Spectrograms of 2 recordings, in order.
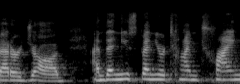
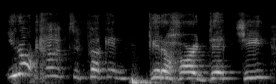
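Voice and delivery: fired-up yell; 6 semitones higher than usual. Real, not acted. Rising rant to the audience.

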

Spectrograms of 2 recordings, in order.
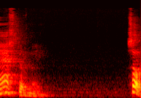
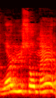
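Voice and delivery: high, loud, quick demand; upset caller; 10 semitones higher, 6 dB louder than usual. Retold or imitated. Person calling about an email, acted-out upset demand. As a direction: imitate a worked-up caller demanding an explanation.

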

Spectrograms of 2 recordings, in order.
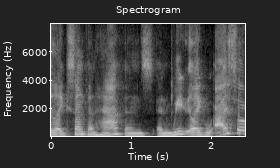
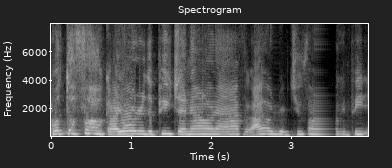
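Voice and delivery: higher-pitched imitation of an irate customer; retold angry outburst; 5 semitones higher than usual. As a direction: act out the dad laying into the delivery kid. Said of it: "he starts going in on this kid".

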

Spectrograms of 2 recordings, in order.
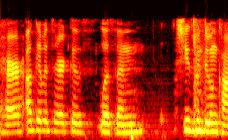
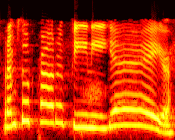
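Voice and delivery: high bright cheer for a friend's win; excited cheer; 10 semitones higher, slower than usual. Real, not acted. Cheering proudly for Beanie Feldstein's nomination, excited. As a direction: squeal it out with pride.

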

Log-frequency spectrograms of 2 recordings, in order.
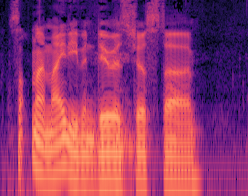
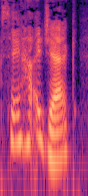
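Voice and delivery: put-on high, coaxing child voice; little girl voice; 14 semitones higher, 5 dB louder than usual. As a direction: nudge an invisible friend sweetly. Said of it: "she's like".

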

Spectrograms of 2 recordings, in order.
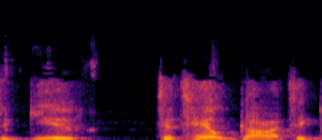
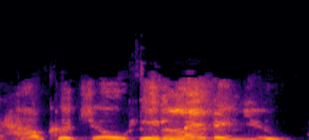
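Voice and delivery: high, slow disbelief; disbelieving reproach; 11 semitones higher than usual. Retold or imitated. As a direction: ask it as if betrayed. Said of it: "I'd be like".

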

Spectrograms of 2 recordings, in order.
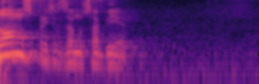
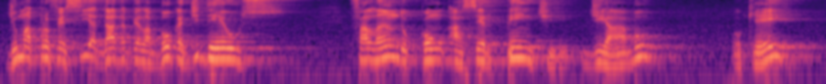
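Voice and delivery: loud pulpit preaching; fervent preaching; 7 dB louder than usual. Acted. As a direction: preach it out to the whole church. Preaching at full force.

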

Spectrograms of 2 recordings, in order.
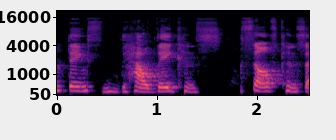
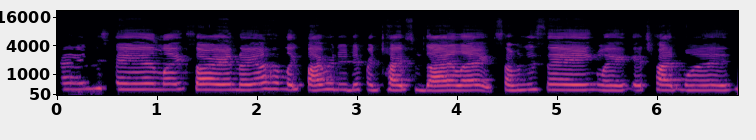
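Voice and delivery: higher-pitched defensive plea; mock apologetic; 6 semitones higher than usual. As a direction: make a playful excuse to offended viewers. Acts apologising to offended British viewers.

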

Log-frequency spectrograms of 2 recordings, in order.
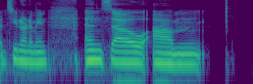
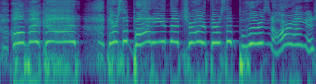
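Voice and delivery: very high, rapid hysterical retelling; mock dramatic panic. Prankster pretending to find a body, dramatic panic. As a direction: imitate an overdramatic freak-out, pitched way up. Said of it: "she's so dramatic".

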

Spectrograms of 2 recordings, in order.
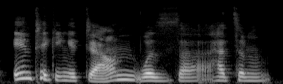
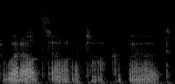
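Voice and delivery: much softer and lower, half to herself; muttered aside; 10 semitones lower, 17 dB quieter, faster than usual. Real, not acted. Musing to herself about the next topic, muttered quietly. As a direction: mumble it under your breath.

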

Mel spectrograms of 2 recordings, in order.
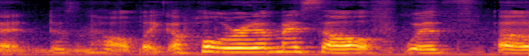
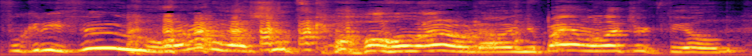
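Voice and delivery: laughing; 5 semitones higher, 8 dB louder than usual. Real, not acted. Laughing at own made-up word.

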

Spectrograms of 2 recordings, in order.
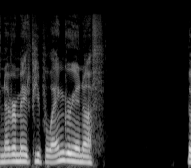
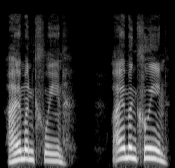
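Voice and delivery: raised, louder cry of self-reproach; anguished confession; 6 semitones higher, 6 dB louder than usual. A narrator's reading. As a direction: cry it out as a confession, building on the repeat. Anguished confession after falling among thorns.

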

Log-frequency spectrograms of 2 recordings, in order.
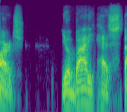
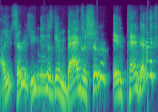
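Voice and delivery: much higher, incredulous rant; retelling his reply with outraged, pitched-up disbelief; exasperated disbelief; 9 semitones higher than usual. Retold or imitated. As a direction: shoot it up high like you can't believe they asked. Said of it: "I'm like".

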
